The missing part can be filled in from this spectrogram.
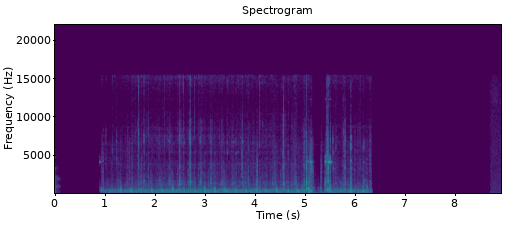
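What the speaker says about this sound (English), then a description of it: "take it to your sewing machine and edge stitch along the opening to seal it shut" A sewing machine edge-stitches fabric in a fast, steady rhythmic stitch for about five seconds, pauses briefly, then stitches a bit more before stopping.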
